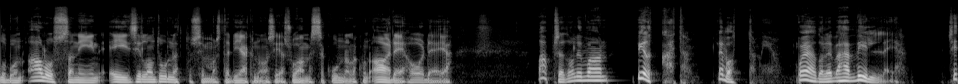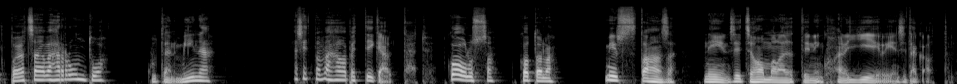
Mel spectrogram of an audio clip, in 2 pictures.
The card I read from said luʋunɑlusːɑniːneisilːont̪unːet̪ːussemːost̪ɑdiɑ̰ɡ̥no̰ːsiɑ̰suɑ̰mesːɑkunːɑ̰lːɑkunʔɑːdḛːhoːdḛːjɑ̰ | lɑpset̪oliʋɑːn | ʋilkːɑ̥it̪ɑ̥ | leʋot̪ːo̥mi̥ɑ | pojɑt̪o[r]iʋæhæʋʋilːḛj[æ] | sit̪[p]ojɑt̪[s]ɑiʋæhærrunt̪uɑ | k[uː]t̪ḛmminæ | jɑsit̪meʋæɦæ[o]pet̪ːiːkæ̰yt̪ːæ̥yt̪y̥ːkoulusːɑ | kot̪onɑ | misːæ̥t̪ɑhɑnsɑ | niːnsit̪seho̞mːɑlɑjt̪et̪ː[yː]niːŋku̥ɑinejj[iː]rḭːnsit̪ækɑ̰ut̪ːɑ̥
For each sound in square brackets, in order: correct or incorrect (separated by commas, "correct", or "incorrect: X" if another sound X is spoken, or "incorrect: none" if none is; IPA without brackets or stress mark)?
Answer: incorrect: l, correct, correct, correct, incorrect: u, correct, incorrect: iː, correct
